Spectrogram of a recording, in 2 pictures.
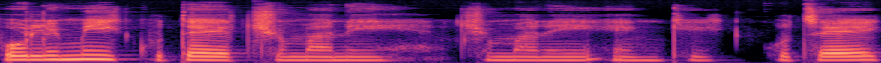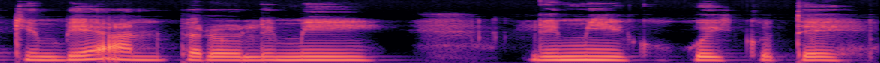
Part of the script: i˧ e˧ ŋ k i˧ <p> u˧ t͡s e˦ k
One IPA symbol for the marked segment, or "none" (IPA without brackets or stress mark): k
